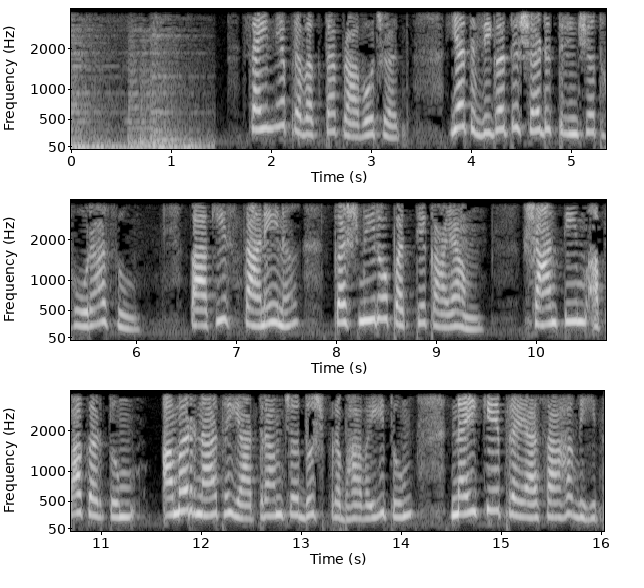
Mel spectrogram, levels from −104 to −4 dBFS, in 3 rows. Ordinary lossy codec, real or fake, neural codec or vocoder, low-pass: none; real; none; 3.6 kHz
